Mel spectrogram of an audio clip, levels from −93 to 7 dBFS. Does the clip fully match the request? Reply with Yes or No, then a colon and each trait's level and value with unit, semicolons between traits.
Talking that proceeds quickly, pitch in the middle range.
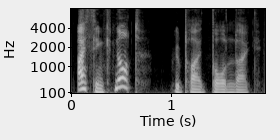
No: average, 155 wpm; medium, 145 Hz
